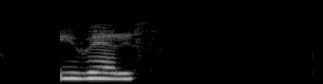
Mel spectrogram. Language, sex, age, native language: Icelandic, female, 8, Icelandic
